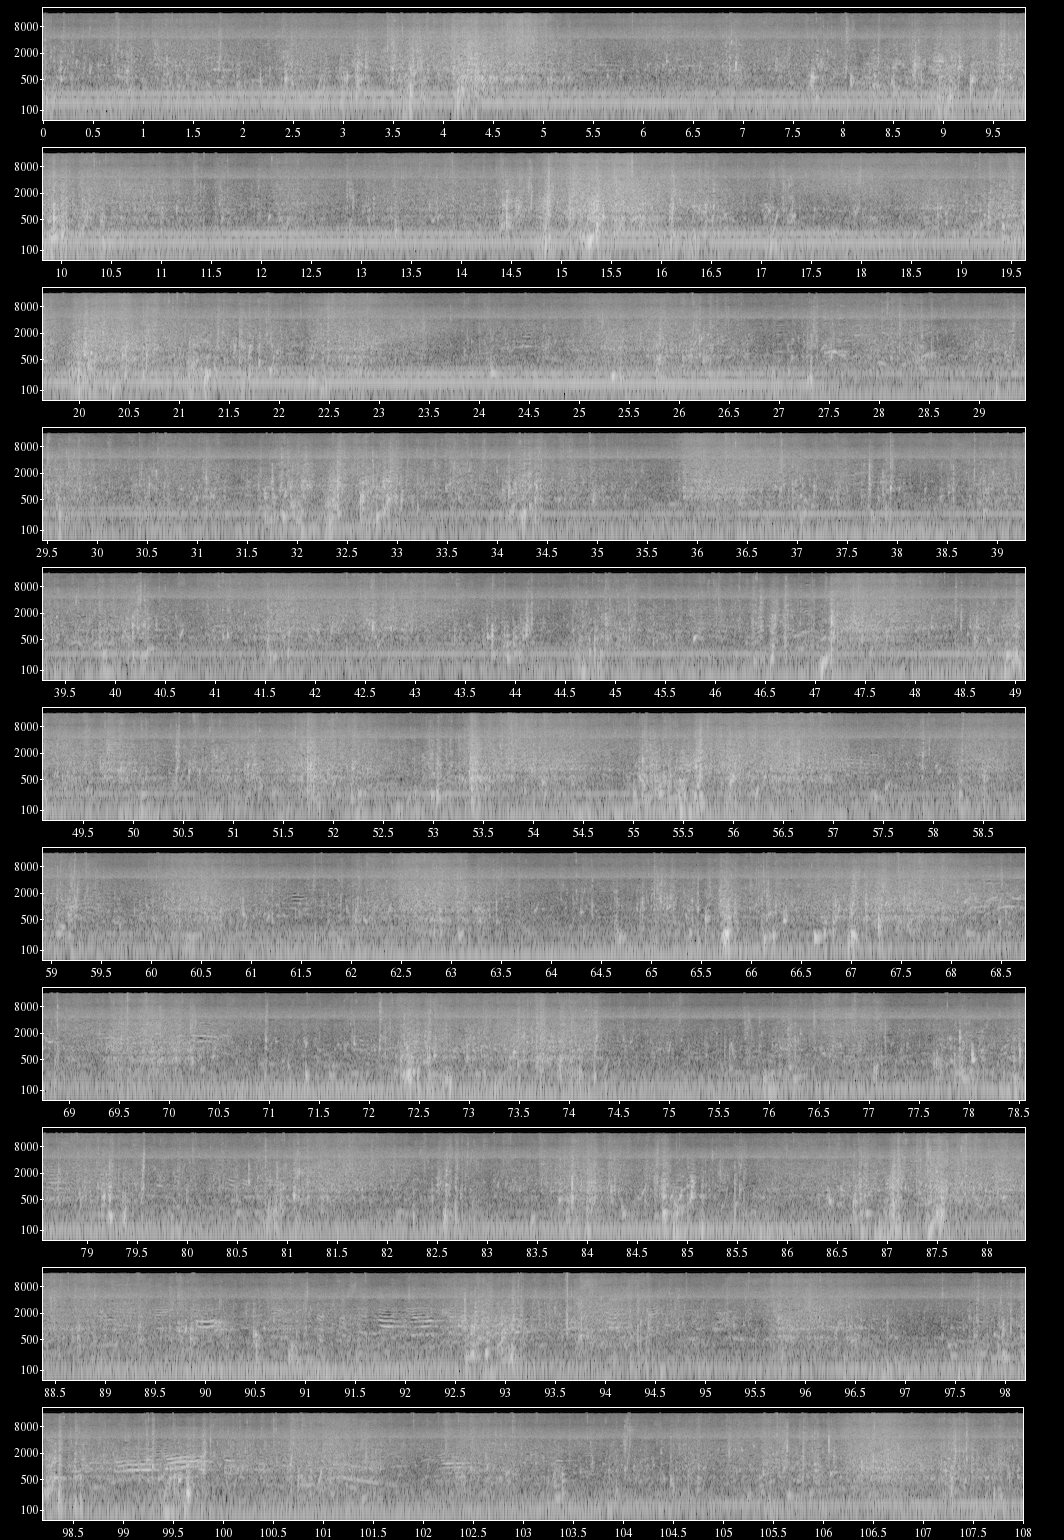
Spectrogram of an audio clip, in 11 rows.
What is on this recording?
120801 Brela AT Promenade 1 F 4824
The seaside promenade in Brela, in the morning, the surf is lapping gently against the rocks, tourists walk by talking (mostly some slavic languages) A motorboat can be heard out on the sea.
These recordings were done during my recent vacation in Brela, Croatia, with a Zoom H2 set at 90° diffusion.
They are also available as surround recordings (4ch) with the rear channels set to 120° diffusion. Just send me a message if you want them, they're just as free as the stereo ones.
nature, sea, mediterranian, crickets, morning, Brela, field-recording, maritime, water, atmo, Hrvatska, Croatia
